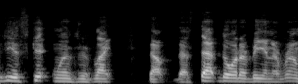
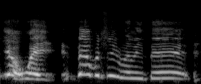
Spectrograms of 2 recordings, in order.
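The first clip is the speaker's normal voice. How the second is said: surprised disbelief; 10 semitones higher than usual. Retold or imitated. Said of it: "I used to be like".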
